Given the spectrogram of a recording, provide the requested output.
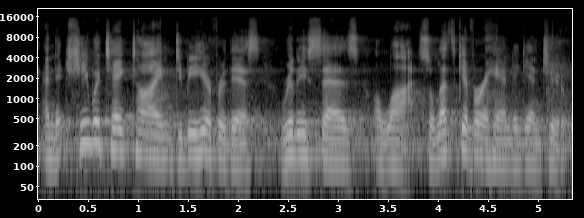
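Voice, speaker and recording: A man's voice: medium pitch, lively intonation, moderate pace, heavy background noise. An older man giving an earnest, conversational ceremonial address, with many restarts. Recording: long hall reverb, faint ambience.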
